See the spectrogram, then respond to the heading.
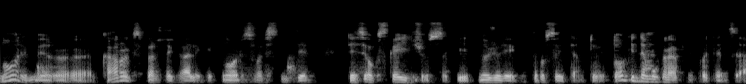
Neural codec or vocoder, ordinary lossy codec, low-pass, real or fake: none; MP3, 32 kbps; 7.2 kHz; real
